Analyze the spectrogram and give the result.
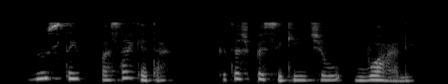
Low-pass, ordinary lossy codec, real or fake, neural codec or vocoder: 7.2 kHz; MP3, 32 kbps; real; none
